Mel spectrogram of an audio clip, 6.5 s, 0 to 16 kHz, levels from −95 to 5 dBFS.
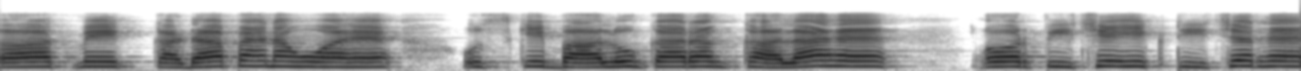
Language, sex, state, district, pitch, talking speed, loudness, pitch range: Hindi, female, Punjab, Fazilka, 250 Hz, 175 wpm, -13 LUFS, 235-260 Hz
